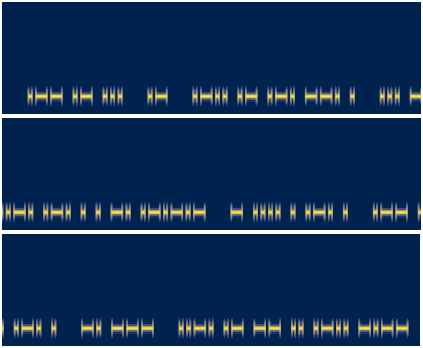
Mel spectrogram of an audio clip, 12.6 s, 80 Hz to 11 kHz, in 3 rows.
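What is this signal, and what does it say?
Morse code, heard as a keyed tone, about 32 wpm, 600 Hz. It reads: WAS A LARGE SCREEN. THERE WERE NO FAMILY
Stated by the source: Morse code practice at 32 wpm from CW med Gnister, reading Ken Follett's novel Never in English.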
